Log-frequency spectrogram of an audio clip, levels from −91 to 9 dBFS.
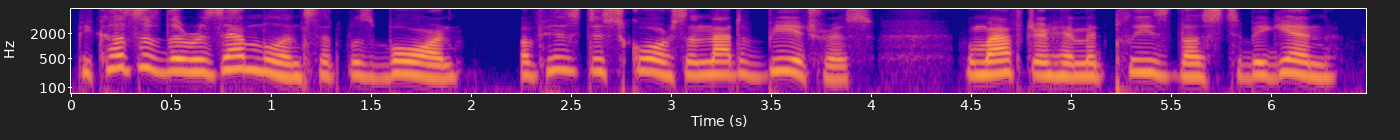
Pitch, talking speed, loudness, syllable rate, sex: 215 Hz, 205 wpm, -20 LUFS, 6.1 syllables/s, female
